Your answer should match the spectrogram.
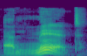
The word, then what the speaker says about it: admit: Então, admit, é ali que está a sílaba tônica.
